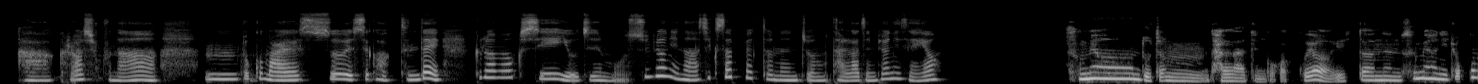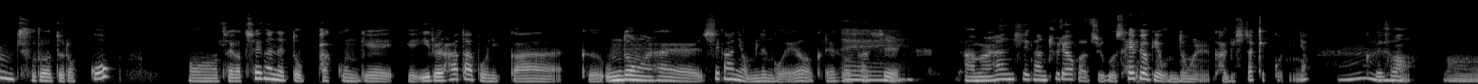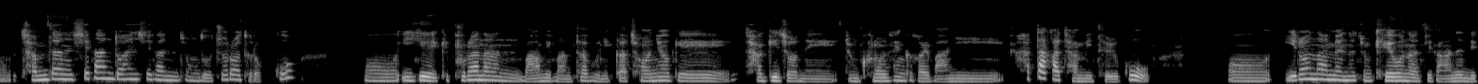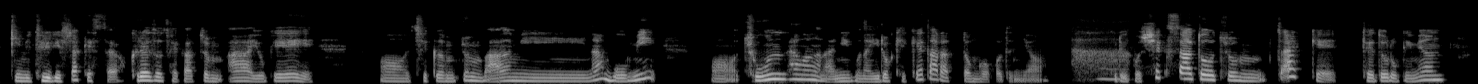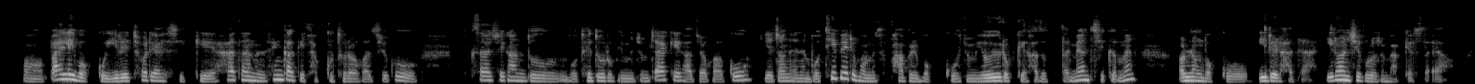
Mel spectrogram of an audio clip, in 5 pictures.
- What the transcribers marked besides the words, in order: other background noise
- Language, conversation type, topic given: Korean, advice, 집에서 쉬는 동안 불안하고 산만해서 영화·음악·책을 즐기기 어려울 때 어떻게 하면 좋을까요?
